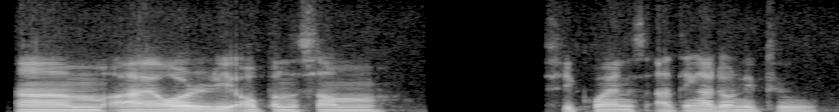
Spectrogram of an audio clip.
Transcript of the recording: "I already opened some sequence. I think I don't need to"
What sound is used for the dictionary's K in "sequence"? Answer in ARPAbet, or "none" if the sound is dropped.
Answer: K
